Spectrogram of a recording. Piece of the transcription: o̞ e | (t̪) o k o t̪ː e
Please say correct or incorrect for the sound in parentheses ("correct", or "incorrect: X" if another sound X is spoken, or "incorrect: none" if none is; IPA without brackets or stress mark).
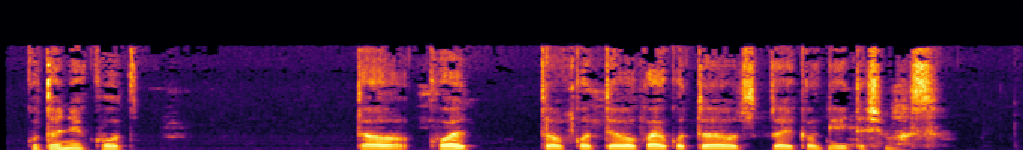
correct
